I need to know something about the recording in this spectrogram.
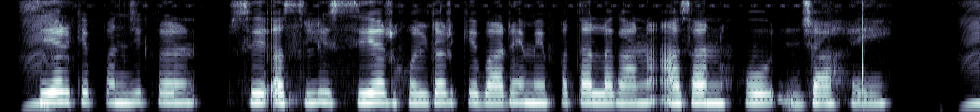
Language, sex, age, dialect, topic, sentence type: Magahi, female, 18-24, Central/Standard, banking, statement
